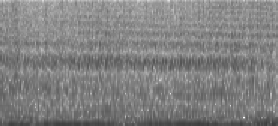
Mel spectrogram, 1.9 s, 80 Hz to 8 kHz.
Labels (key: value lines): label: anthrophony, boat engine
recorder: SoundTrap 500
